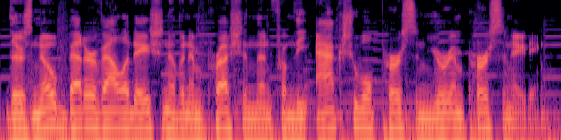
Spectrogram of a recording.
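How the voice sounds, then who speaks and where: A man's voice: fairly low pitch, fast. A man reading hyped-up scripted narration. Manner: upbeat, hyped-up delivery. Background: faint background music.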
